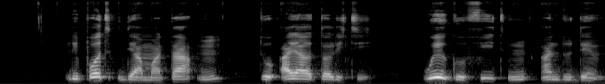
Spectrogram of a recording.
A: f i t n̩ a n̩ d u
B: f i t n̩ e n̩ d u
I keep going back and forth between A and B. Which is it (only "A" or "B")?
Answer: A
